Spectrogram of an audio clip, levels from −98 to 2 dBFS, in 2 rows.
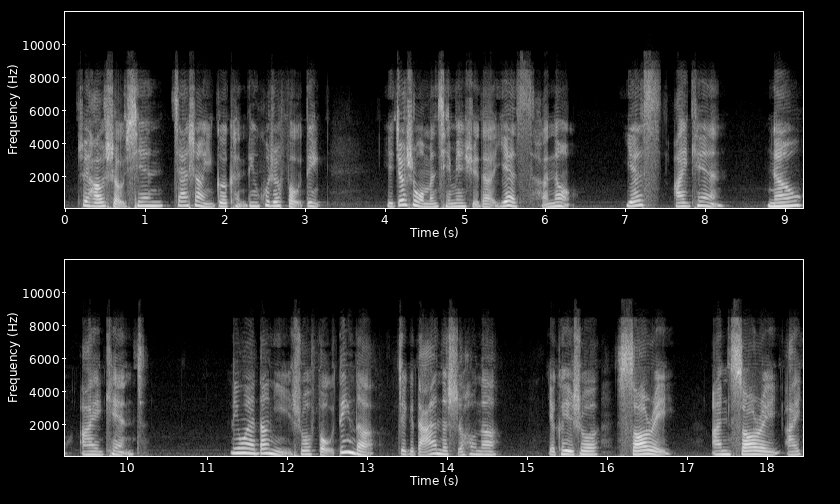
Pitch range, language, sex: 205-255 Hz, Chinese, female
